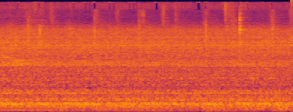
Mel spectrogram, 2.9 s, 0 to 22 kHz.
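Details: BougeRV 2000 W pure sine wave inverter under a load test being pushed toward 1300 W: a steady fan hum with a constant mid-pitched tone as the cooling fan kicks on. Normal cooling fan operation.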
